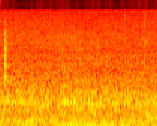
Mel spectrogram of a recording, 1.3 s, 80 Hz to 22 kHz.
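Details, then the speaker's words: 2006 Buick LaCrosse CX 3.8 V6 that runs rough under load with the check-engine light on, climbing a steep hill at 3/4 throttle: a loud engine roar with a rushing exhaust hiss; exhaust restriction suspected, no surging or misfire felt. "when you're hammering on it you know you can really hear the exhaust hissing"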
